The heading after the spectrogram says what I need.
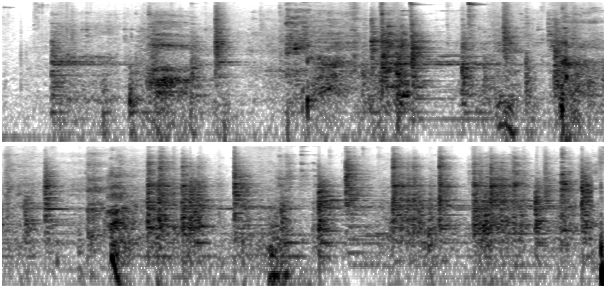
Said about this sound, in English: it's good someone tipped all these screws out so I can pick them up easily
